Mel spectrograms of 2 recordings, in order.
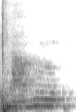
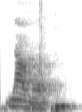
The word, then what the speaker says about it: Namu: Of course, you know some people say Namu, and some people pronounce Namo.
